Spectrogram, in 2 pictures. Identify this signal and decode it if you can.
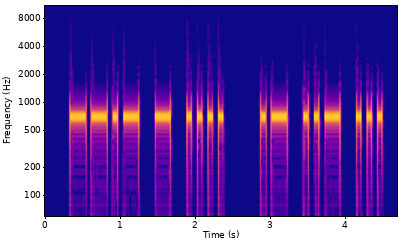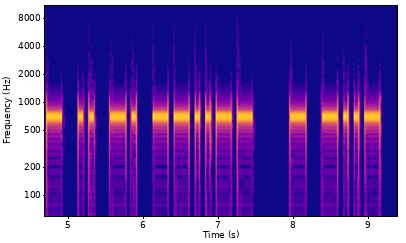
Morse code, heard as a keyed tone, about 17 wpm, 700 Hz. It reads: QTH AUSTIN, TX
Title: K1USN SST QSO Practice 17wpm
